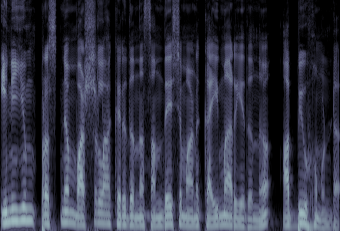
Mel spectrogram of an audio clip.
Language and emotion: Malayalam, neutral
